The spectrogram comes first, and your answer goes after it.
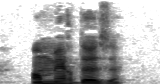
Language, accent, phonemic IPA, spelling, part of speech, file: French, France, /ɑ̃.mɛʁ.døz/, emmerdeuse, noun, LL-Q150 (fra)-emmerdeuse.wav
- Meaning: female equivalent of emmerdeur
